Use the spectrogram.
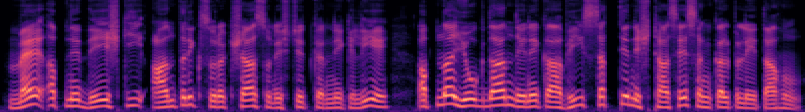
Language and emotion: Hindi, neutral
